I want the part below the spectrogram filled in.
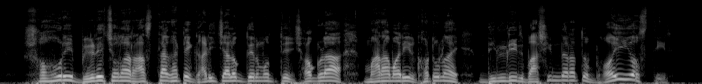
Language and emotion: Bengali, fearful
